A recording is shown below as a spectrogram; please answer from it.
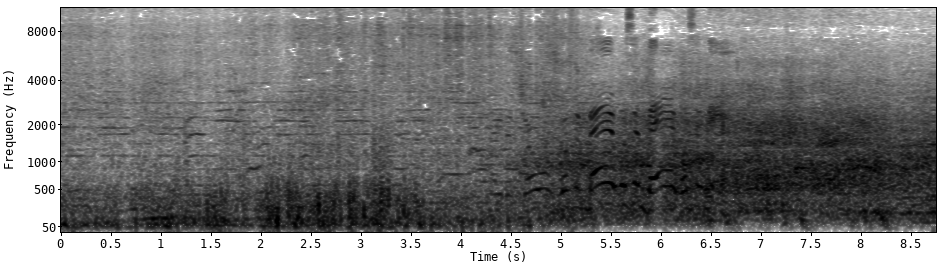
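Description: Outdoor traffic-and-wind rumble on the microphone, then from about four and a half seconds in a louder passage of music with a singing voice.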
